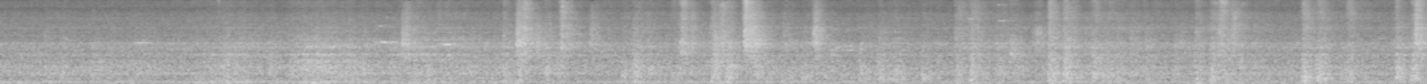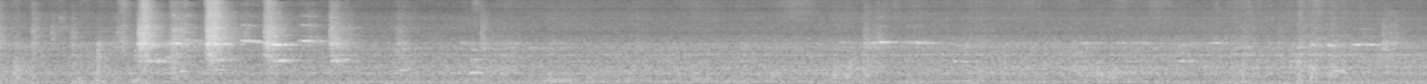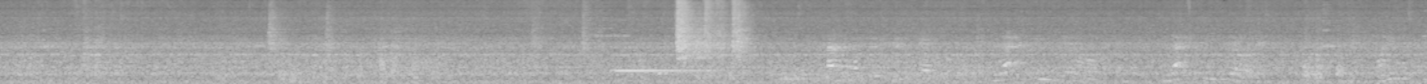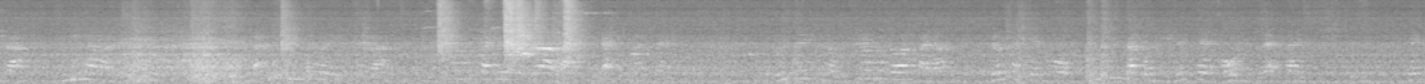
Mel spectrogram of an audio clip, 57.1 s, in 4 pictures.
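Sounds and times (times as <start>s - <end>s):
train carriage rumble: 0.0s - 57.0s
rail-joint clicks: 3.0s - 19.9s, 33.8s - 36.2s, 44.0s - 49.4s.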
